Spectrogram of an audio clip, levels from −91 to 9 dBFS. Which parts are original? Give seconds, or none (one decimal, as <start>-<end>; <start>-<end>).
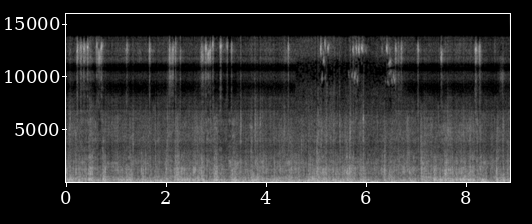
4.6-6.6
